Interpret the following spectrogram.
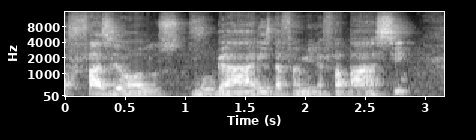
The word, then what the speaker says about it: Phaseolus: Então, o feijão que nós utilizamos na culinária é o Phaseolus vulgaris, da família Fabaceae. Então, Phaseolus, PH tem som de F.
